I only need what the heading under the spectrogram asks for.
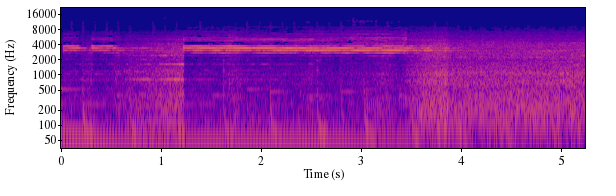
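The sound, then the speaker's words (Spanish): A farmers' and livestock breeders' tractor protest, nearly a hundred strong, moves through Pamplona's city centre streets. It is a loud, dense din of shrill sustained tones over a low engine rumble, with regularly repeating thumps. “Así suena el centro de la capital navarra. Casi un centenar de agricultores y ganaderos del movimiento 6F se están movilizando con sus tractores por las calles”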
